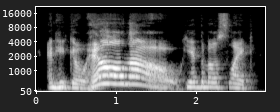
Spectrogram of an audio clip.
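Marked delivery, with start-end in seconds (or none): 0.6-1.8 very loud, very high, gravelly growl. Retelling a friend's reply to a joke: imitating a growly, gravelly voice. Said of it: "growly, gravelly voice".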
